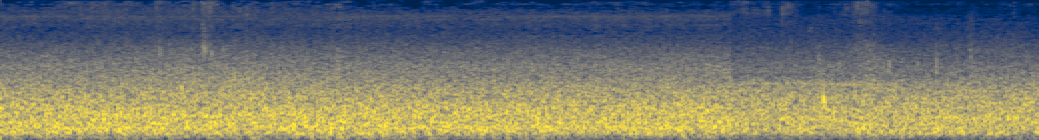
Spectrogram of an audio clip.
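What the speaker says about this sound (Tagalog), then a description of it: "Nagsasakay-sakay kami sa bangka, mga bossing." A small boat motors through floodwater over a flooded countryside road, a steady rushing wash of water and engine noise close to the microphone, with wind buffeting throughout.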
